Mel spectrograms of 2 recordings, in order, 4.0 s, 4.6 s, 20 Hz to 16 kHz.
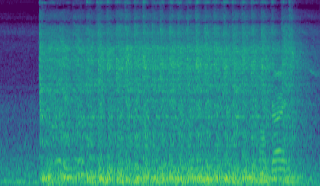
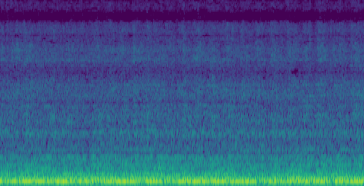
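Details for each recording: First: Vehicle cranking on a weak battery with charger connected, voltage dipping to about 8–9 V: starter churns steadily about three beats a second but engine never catches; crank no start, no spark from weak coil voltage. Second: Truck converted to 16-volt, started after a loose connector end with slipped detents was fixed: steady, even low rumble with no misses or knocks as it fires up and runs smoothly; normal running.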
